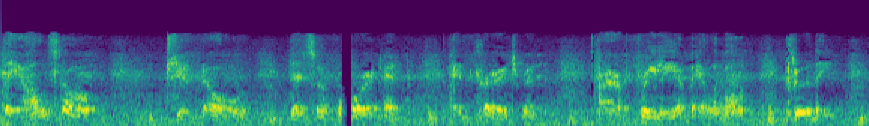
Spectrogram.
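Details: Adult speaker after laryngectomy; alaryngeal speech after laryngectomy.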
